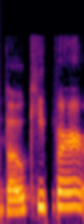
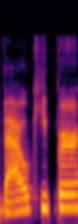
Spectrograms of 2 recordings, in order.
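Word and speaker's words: Boughkeeper: the Twilight Sword and the Bowkeeper or the Bowkeeper, however you want to pronounce it. It's B O U G H.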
